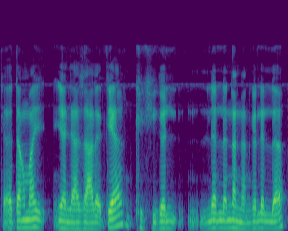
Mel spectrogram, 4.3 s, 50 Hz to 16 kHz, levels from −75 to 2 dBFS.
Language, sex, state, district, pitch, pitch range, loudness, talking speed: Wancho, male, Arunachal Pradesh, Longding, 110 Hz, 105-120 Hz, -20 LUFS, 180 wpm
